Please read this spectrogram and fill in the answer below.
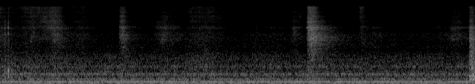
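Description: A plastic pouch of protein bar mix being handled, with a few brief crinkles, the loudest about three seconds in, over a steady low hum.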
